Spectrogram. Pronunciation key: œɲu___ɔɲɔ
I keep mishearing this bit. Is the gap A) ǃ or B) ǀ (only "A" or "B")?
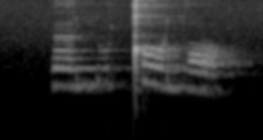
A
